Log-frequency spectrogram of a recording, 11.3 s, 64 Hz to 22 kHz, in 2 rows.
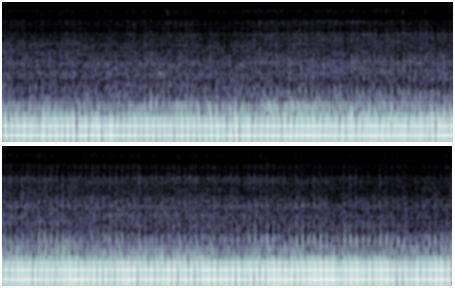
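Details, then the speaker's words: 1975 Honda CB550 four, first start after 10–20 years parked: low, chuffing, lumpy idle; one cylinder misfiring, has spark but no fuel, owner suspects a too-small carb jet; runs on three cylinders. "now why is a cylinder misfiring while we check the spark has spark and it's not getting fuel"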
